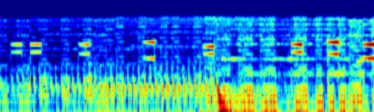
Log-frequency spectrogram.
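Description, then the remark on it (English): A rapid series of short two-pitch telephone keypad beeps dials the predetermined access number of a prepaid calling card, one tone after another, over a steady humming dial-tone background with no one speaking. “Okay, we're going to call the special predetermined number.”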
